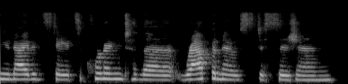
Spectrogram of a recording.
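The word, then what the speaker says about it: Rapanos: states according to the rappanose decision i think i'm pronouncing that correctly upon us rappanos decision it's wrapping us the u.s and the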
